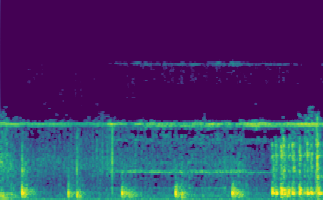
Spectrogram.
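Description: A telephone bell rings in short repeated bursts, steady in rhythm, then a denser jangling flurry near the end, with no voices over it.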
